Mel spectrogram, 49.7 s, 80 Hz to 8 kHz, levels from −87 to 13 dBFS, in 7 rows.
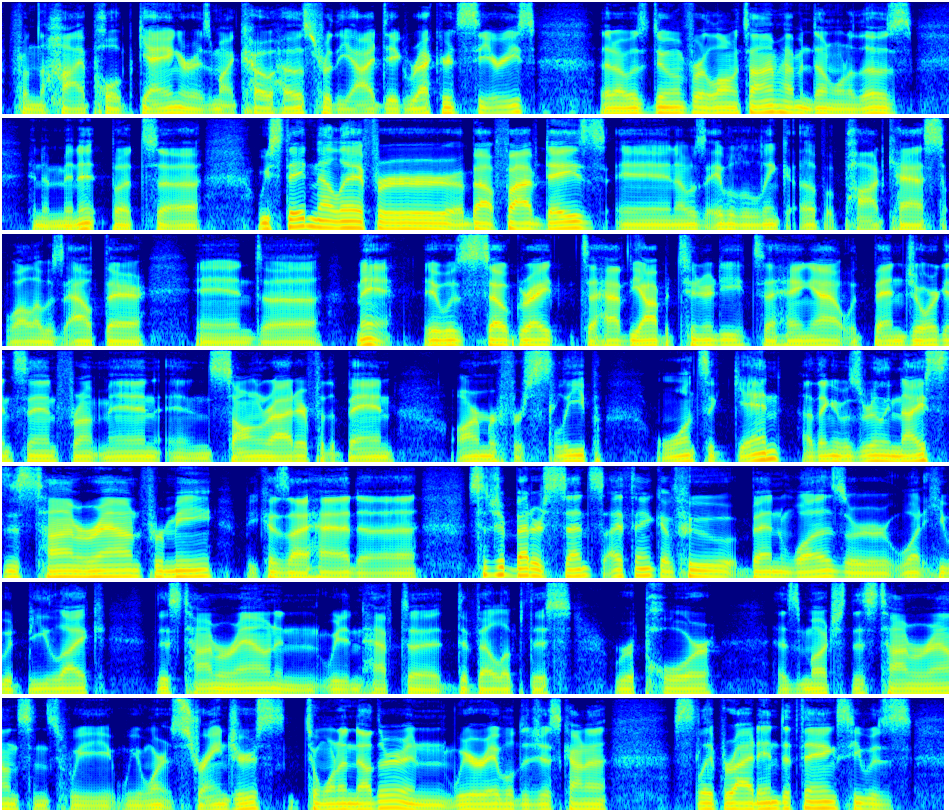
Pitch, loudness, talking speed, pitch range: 95 Hz, -24 LUFS, 185 wpm, 85-105 Hz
